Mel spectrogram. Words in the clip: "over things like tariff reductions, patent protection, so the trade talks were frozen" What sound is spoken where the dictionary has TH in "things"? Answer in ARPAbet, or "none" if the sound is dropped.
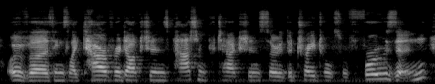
TH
